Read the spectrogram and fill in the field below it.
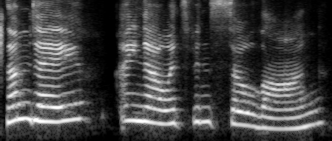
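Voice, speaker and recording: Casting: actress as agreeable young grad, high voice, slow delivery, earnest and perky, comic stage reading. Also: female voice, expressive. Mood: earnest, content. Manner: girlish slang, emphatic. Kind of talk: online play reading, comedic dialogue.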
